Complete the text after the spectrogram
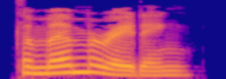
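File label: "commemorating", English, British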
